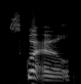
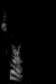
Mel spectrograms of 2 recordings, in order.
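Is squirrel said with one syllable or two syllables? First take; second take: two syllables; one syllable. First: The word is said with two syllables. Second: The word is said with one syllable. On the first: "some people pronounce it squirrel" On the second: "So I say squirrel, where it's one syllable"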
